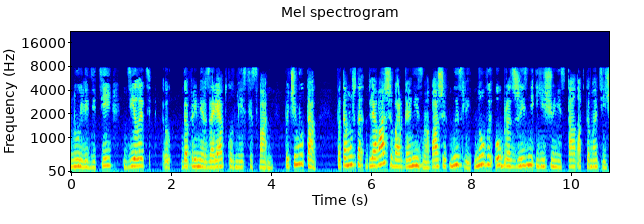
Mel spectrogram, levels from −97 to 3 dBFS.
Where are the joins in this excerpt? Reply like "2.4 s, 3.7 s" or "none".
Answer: none

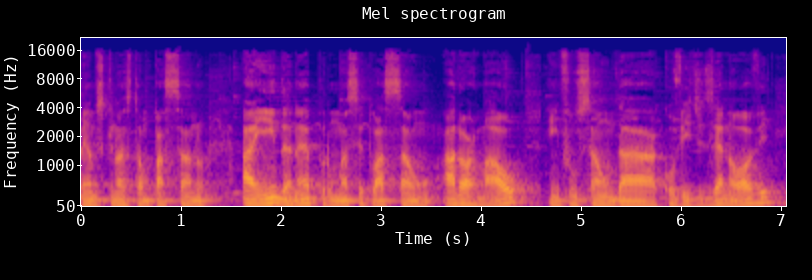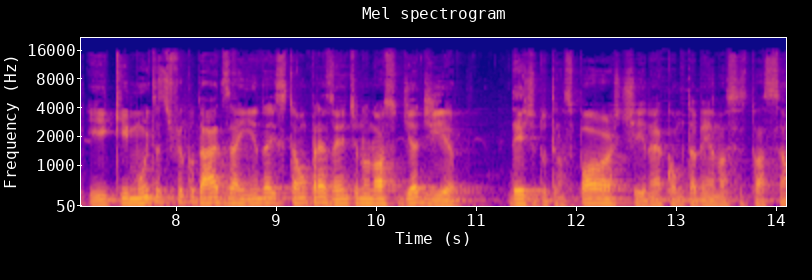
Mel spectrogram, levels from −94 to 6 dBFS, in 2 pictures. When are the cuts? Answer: none

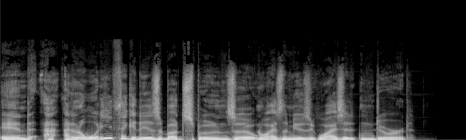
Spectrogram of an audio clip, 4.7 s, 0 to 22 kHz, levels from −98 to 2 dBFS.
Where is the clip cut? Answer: 2.6 s

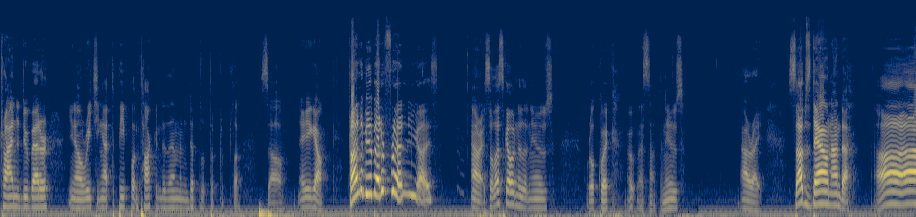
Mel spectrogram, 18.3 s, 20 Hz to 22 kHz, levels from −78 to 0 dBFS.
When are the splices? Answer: none

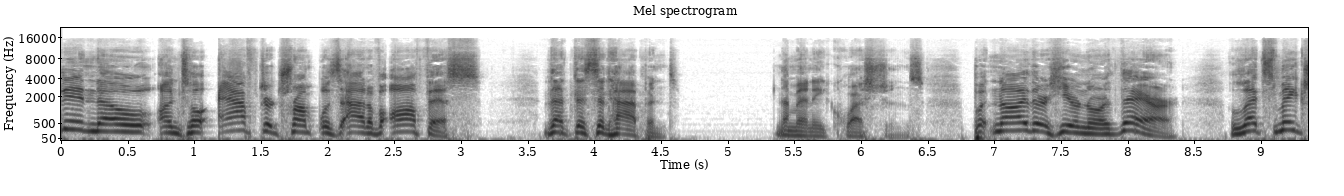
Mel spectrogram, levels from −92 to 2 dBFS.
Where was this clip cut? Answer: 5.4 s

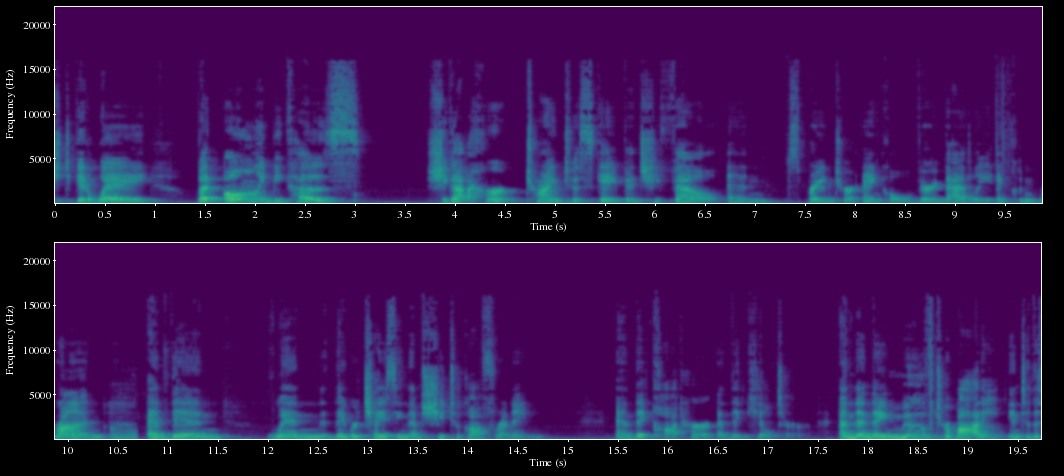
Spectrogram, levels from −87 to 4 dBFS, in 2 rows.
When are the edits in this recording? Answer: 10.7 s

